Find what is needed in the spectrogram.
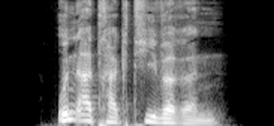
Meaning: inflection of unattraktiv: 1. strong genitive masculine/neuter singular comparative degree 2. weak/mixed genitive/dative all-gender singular comparative degree
- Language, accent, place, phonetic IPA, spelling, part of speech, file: German, Germany, Berlin, [ˈʊnʔatʁakˌtiːvəʁən], unattraktiveren, adjective, De-unattraktiveren.ogg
